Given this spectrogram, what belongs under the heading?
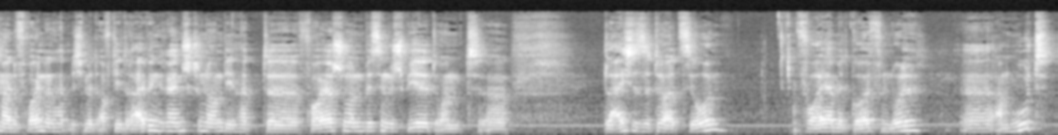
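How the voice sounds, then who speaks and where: A man talks at a moderate pace with a medium pitch and ordinary pitch variation. There is noticeable background noise. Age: 50s. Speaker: golf blogger and podcaster. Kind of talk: casual chat.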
